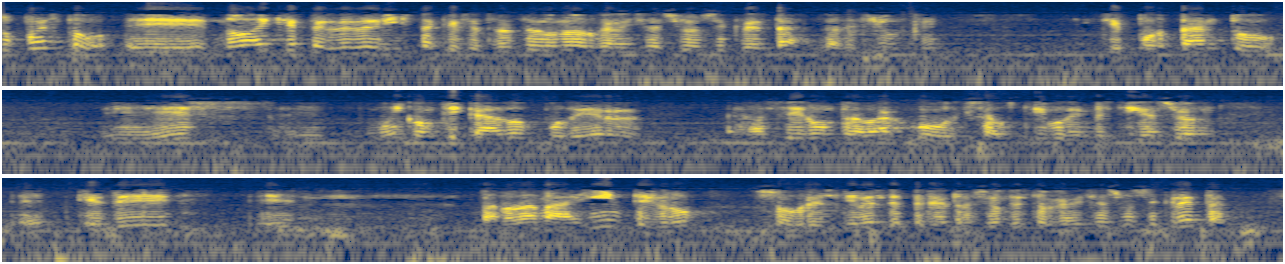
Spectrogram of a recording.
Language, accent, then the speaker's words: Spanish; Jalisco, Mexico; en estados como del que yo soy, de Jalisco o en Guanajuato, donde me encuentro ahorita por cuestiones familiares.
